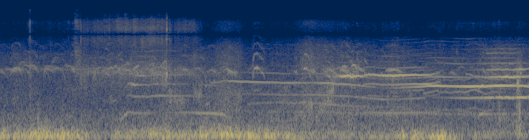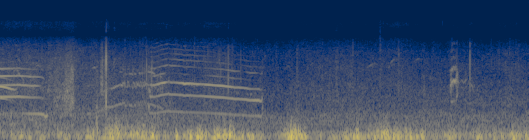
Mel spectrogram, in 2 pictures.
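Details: Stray cats at an outdoor cat gathering on a cat island greet a visitor with a chorus of cute meows: several overlapping drawn-out harmonic calls, some long and level, others short and rising, over steady low rumbling background noise.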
